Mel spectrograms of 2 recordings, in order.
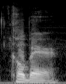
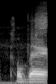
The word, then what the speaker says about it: Colbert: fiance Guy Stephen Colbert Colbert Colbert Stephen Colbert yeah you don't pronounce the T no is he is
